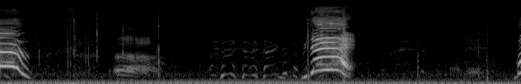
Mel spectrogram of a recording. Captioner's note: cheer; laugh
